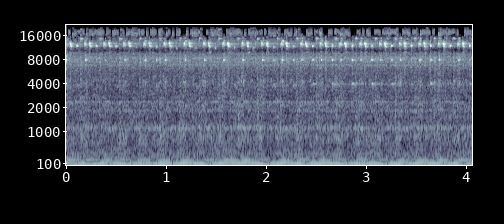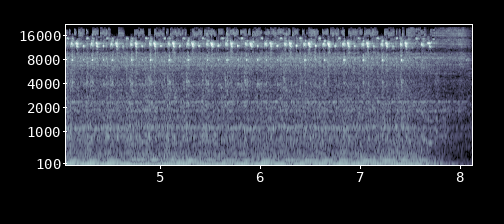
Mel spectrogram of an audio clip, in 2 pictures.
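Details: 1963 AMC Rambler wagon 287 V8 idling cold after about 5 minutes, driven ~100 miles with the fault: thin high squeal over steady idle with faint tick; left-bank rocker shaft oil-starved, galled, after bolt mix-up during valve stem seal job.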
